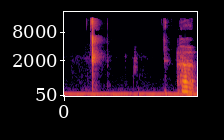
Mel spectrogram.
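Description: A single sharp click about half a second in, much louder than anything else, with a fainter click later and a steady low hum underneath; a short 'uh' near the end.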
